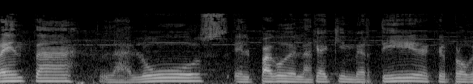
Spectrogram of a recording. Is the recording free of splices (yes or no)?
no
